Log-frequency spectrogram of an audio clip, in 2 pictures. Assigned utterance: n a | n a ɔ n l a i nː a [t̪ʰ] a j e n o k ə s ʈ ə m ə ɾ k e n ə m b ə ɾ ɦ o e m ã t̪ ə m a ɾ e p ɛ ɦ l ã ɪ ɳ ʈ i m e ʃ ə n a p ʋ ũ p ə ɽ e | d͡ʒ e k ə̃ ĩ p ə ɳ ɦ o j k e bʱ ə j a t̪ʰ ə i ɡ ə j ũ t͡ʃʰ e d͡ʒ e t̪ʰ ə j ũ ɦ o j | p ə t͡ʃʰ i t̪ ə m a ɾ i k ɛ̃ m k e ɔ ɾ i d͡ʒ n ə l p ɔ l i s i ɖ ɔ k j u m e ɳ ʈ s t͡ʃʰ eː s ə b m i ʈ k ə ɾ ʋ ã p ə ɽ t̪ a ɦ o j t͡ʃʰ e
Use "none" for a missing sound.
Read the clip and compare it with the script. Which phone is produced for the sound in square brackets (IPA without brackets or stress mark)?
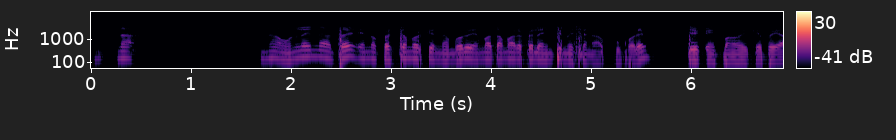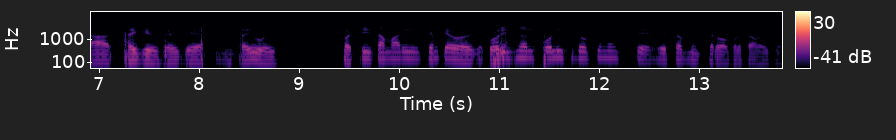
t̪ʰ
